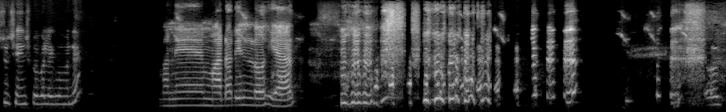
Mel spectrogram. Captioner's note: laughs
